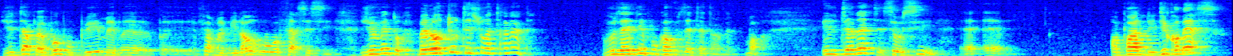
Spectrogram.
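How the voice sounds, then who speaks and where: A man's voice: on the high side, sing-song, moderate pace. A man in his fifties from Congo, a political activist giving a digressive monologue, full of fillers, restarts and repeated words. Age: 50s. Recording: roomy echo.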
